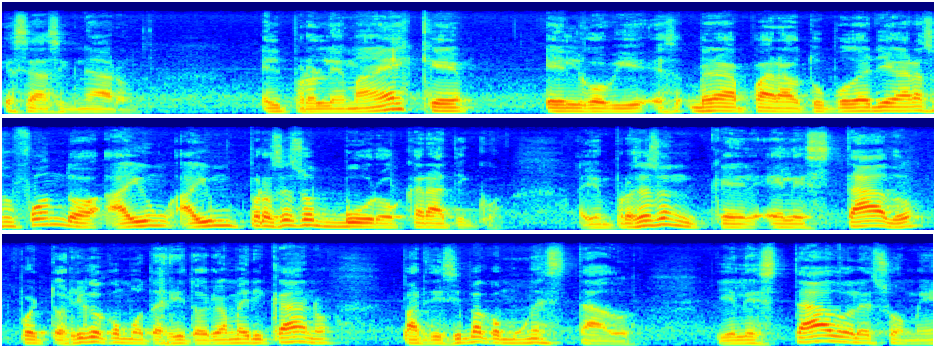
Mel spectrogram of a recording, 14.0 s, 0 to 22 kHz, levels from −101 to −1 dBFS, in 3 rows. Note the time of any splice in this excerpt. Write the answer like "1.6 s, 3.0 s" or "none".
none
